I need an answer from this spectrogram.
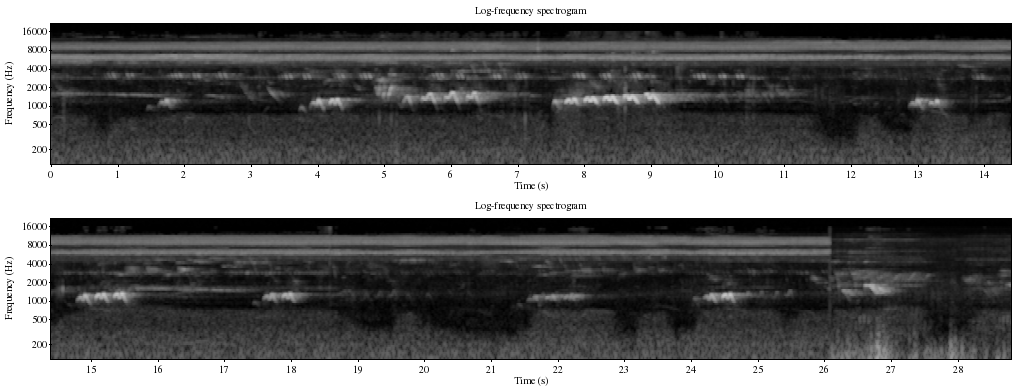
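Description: Birds calling outdoors in short, repeated chirping notes, with a louder run of fast trilled notes about eight seconds in, over a steady high hiss and low background noise; the high hiss stops shortly before the end.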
